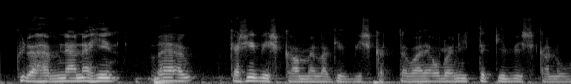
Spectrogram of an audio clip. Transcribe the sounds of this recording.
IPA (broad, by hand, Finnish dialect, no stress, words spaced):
kylːæhæm minæ næhin ʋæhæŋ kæsiʋiskɑːmelːɑkiʋ ʋiskɑtːɑʋɑ jɑ olen itːekːiʋ ʋiskɑnːuʋ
